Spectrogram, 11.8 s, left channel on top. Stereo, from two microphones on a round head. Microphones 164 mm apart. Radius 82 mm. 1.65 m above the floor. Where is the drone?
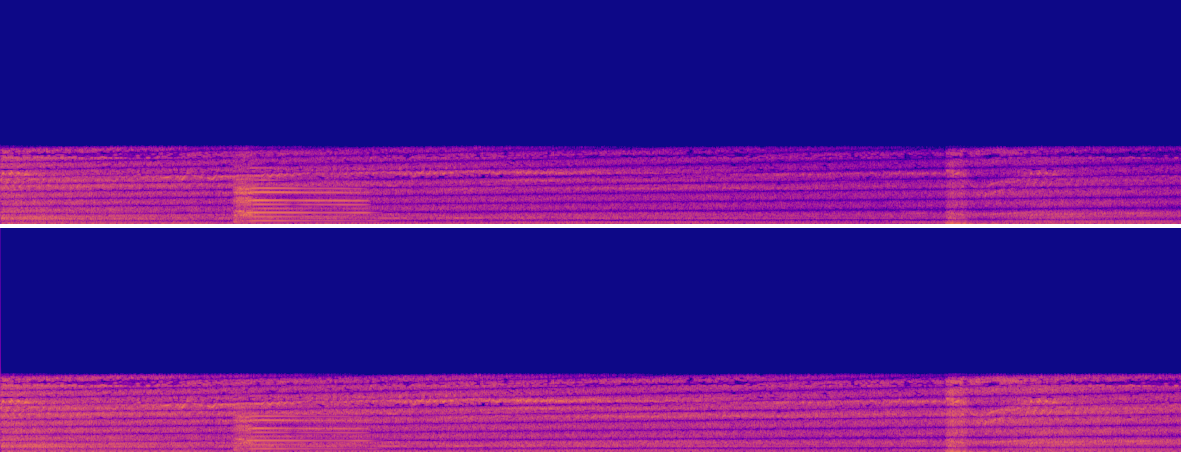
15° right (ahead or behind); by 11.8 s 50° right (ahead or behind).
